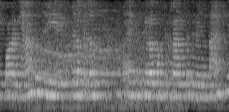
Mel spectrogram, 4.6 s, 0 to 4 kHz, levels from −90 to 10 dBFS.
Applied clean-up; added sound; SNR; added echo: none; Crowd; 11 dB; reverberation time 1.2 s.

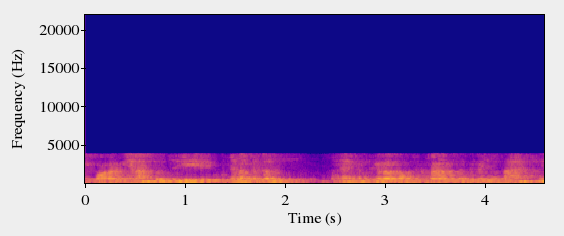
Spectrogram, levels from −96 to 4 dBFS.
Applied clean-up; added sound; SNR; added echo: neural separator model SepFormer DNS4.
